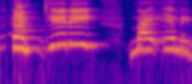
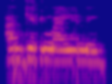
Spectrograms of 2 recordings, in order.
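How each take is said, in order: First: Loud, higher, emphatic repeat; producers' glee. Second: Low, hushed imitation of the producers; quiet, scheming-producer aside; producers' aside. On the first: Retold or imitated. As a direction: imitate producers crowing out loud. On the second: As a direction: say it softly to yourself, pitch dropped. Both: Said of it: "the producers were just like".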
